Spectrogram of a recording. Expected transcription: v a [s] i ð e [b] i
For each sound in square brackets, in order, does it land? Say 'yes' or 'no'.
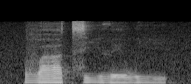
no, no

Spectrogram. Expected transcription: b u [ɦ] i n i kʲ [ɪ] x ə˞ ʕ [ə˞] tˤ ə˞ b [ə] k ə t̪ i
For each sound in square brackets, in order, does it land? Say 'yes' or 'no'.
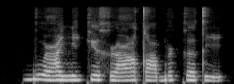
no, no, no, no

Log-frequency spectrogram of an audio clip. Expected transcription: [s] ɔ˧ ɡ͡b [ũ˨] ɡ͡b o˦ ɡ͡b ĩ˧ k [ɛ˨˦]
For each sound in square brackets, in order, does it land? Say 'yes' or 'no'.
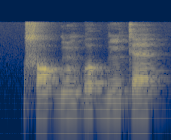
yes, no, no

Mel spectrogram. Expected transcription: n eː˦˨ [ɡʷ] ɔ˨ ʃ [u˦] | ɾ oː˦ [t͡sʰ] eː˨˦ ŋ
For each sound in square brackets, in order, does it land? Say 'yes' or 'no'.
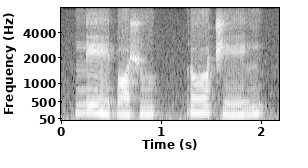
no, yes, no

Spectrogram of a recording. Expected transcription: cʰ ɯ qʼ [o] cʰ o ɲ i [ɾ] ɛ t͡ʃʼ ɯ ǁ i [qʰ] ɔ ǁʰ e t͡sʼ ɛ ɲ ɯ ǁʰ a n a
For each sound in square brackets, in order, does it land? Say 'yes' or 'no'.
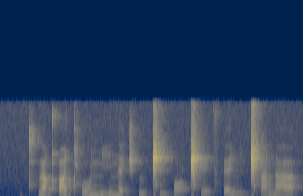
no, no, no

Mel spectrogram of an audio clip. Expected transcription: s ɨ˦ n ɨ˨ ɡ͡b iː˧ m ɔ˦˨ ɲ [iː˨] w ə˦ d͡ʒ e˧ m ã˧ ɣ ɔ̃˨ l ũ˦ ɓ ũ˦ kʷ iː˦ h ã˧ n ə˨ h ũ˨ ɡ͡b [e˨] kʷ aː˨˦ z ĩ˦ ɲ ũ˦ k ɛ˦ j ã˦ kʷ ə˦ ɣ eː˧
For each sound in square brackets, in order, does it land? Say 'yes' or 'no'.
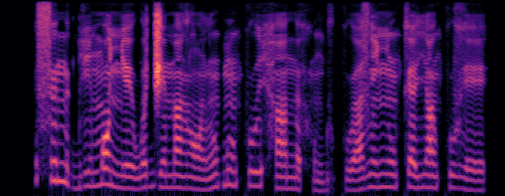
no, no

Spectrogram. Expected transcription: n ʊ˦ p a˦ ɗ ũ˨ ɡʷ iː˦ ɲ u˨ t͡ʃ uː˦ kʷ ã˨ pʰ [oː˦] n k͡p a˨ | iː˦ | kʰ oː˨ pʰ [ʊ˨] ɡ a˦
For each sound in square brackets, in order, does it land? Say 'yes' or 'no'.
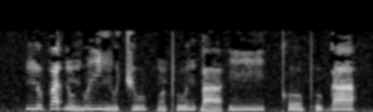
no, no

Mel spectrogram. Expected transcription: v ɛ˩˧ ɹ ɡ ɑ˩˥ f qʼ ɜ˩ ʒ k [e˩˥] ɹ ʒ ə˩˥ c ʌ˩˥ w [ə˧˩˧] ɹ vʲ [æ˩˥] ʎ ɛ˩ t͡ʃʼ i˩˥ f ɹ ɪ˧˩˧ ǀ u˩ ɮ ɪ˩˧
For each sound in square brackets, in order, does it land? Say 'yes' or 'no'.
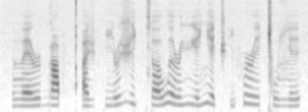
no, no, yes

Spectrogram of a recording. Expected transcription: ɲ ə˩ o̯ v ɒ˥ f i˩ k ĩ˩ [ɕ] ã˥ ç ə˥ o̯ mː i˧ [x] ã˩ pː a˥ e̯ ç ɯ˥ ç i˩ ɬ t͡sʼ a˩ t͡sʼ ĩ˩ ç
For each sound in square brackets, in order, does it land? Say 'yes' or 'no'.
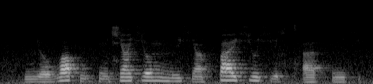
yes, no

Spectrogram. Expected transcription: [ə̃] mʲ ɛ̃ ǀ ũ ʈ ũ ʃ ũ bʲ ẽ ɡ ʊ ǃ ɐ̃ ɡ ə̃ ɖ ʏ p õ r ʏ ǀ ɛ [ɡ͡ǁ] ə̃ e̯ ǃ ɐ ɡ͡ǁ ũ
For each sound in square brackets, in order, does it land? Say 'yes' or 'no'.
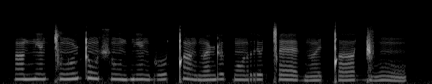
no, no

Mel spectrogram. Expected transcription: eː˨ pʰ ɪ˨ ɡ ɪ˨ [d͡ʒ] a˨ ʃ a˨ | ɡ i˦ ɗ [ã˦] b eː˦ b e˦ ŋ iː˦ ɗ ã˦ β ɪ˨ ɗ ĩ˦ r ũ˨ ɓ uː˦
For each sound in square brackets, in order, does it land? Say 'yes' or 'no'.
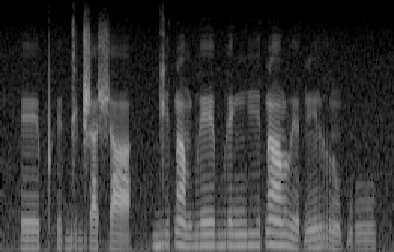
yes, yes

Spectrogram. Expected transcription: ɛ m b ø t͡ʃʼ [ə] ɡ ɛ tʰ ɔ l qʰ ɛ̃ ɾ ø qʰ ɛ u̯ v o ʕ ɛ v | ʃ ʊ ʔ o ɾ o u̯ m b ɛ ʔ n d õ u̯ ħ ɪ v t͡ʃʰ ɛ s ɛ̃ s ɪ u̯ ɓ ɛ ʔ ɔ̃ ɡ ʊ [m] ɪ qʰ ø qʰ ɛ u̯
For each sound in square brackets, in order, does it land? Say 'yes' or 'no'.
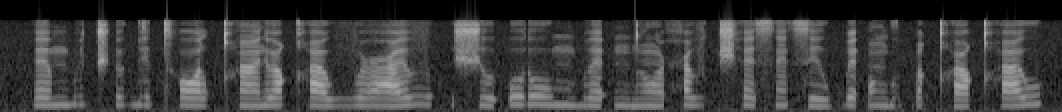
no, no

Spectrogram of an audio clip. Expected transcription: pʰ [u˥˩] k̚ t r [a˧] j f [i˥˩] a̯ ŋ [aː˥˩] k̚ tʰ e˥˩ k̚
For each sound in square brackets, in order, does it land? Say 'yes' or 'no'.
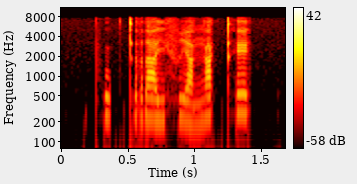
no, yes, no, no

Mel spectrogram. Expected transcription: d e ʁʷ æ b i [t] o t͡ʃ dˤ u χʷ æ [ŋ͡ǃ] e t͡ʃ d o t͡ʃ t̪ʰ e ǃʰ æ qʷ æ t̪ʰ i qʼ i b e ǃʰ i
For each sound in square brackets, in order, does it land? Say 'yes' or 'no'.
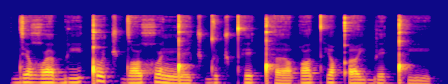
no, yes

